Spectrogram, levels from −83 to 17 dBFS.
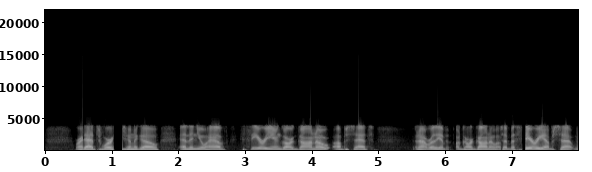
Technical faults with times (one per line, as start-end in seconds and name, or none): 0.55 dropped buffer (overrun)
1.01-1.15 packet loss filled with silence
4.69 dropped buffer (overrun)
6.83 dropped buffer (overrun)
7.15-7.21 packet loss filled with silence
